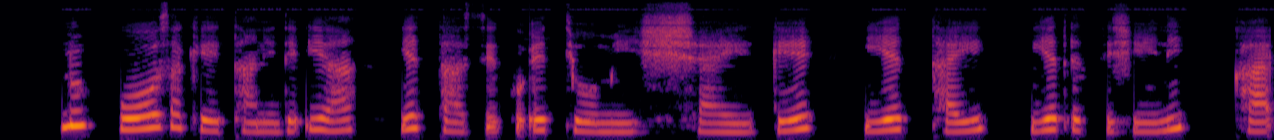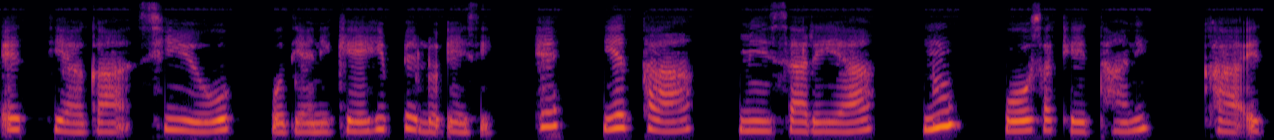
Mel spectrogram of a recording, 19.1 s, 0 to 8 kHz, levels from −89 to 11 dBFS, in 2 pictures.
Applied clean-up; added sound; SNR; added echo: none; none; none; none.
